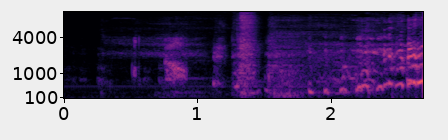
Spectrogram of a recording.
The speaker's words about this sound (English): She sneezes.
